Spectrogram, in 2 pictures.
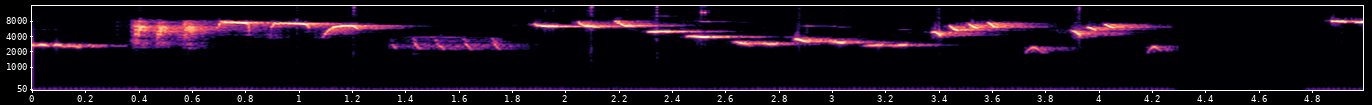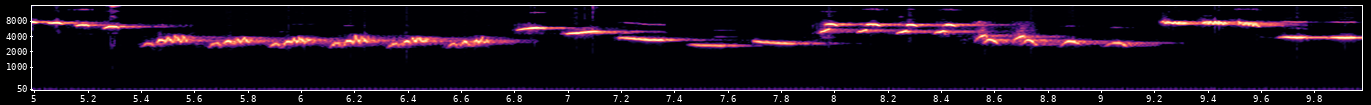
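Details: Sunda blue robin giving a flute-like song said to provoke rival birds: high thin whistles sliding downward, interleaved with rapid buzzy trills, a brief pause near four seconds, then more descending whistled phrases and fast rattling notes.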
